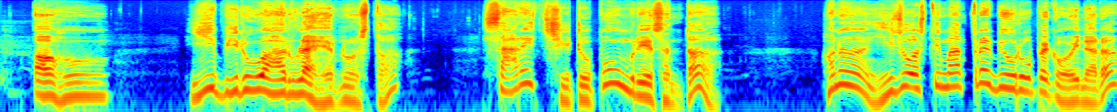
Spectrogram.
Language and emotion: Nepali, surprised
